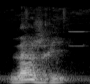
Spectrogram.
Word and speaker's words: lingerie: Boudoir, glamour, photography, lingerie, or in French, lingerie. That's how you pronounce it.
